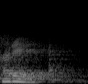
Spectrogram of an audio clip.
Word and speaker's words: Hare: so it's never hare, it's always hare. Hare. Instead of what? It's hare instead of what? Somebody might say hare. So hare is not good. Yeah, because it's the first syllable is lahu. It's short. Hare. It's almost not pronounced.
